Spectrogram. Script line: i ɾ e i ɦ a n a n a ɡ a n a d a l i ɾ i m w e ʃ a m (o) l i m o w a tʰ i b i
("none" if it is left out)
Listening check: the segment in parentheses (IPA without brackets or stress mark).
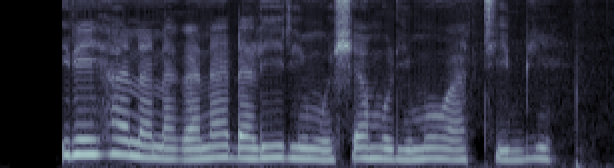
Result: u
